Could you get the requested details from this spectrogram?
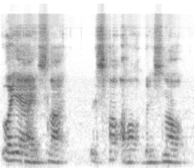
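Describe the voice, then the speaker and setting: A man's voice: fairly high pitch, fairly even intonation, normal speed, a bit bright, a little hiss or hum, low-quality recording. A man chatting casually and easily as a guest on a livestream. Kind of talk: casual chat.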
